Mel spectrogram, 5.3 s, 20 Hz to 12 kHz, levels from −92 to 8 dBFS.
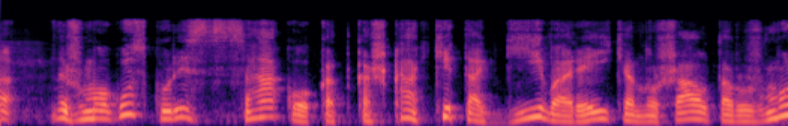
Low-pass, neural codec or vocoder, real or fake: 7.2 kHz; codec, 16 kHz, 16 kbps, FreqCodec, smaller model; fake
